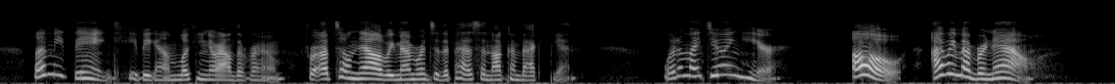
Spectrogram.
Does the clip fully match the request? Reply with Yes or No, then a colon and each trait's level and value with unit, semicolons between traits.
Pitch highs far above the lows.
Yes: wide, 7.9 semitones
